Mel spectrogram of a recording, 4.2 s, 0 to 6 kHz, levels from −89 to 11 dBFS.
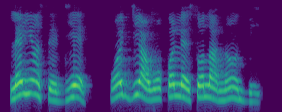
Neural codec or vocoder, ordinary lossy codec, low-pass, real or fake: none; none; 5.4 kHz; real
